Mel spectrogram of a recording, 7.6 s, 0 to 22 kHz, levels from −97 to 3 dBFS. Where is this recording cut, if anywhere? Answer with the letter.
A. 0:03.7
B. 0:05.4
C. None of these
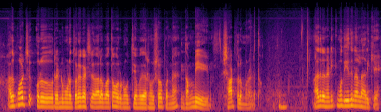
A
